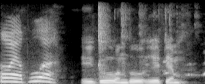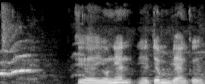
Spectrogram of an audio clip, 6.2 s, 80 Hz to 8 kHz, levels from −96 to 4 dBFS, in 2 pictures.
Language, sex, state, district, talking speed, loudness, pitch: Kannada, male, Karnataka, Dharwad, 70 wpm, -13 LUFS, 130 Hz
